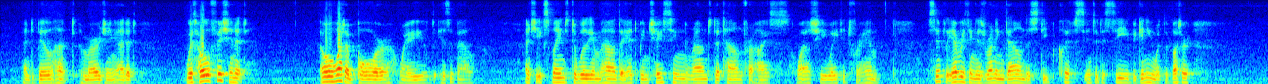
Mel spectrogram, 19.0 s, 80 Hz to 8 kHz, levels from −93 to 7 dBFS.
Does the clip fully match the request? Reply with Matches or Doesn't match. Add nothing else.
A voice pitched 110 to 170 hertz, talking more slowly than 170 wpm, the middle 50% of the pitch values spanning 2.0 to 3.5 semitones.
Matches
